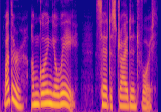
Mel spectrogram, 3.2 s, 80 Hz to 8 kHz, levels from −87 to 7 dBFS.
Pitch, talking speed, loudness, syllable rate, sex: 220 Hz, 170 wpm, -14 LUFS, 4.7 syllables/s, female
